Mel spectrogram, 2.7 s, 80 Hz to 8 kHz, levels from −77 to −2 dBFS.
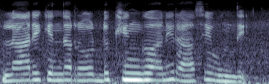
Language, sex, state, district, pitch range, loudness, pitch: Telugu, female, Telangana, Mahabubabad, 210-235 Hz, -16 LUFS, 225 Hz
